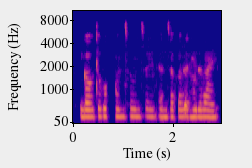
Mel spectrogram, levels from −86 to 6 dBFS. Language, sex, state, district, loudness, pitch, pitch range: Marathi, female, Maharashtra, Aurangabad, -30 LUFS, 205 Hz, 205-215 Hz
